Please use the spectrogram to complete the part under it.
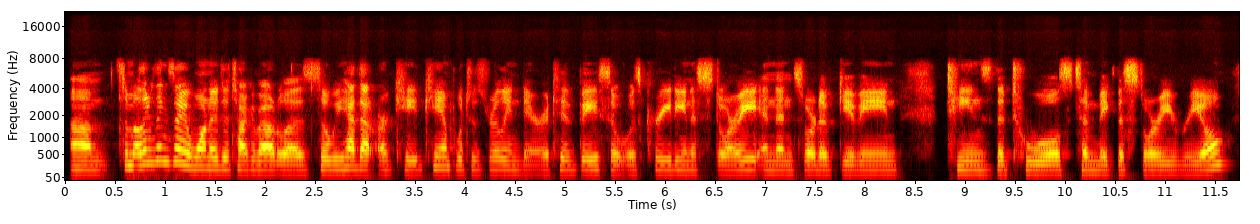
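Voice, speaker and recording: A woman speaking on a video call in a lowish voice, chatty and loose, full of little fillers and asides. The sound is dull and lo-fi, with a dry, close feel. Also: moderate pace, mellow, no echo. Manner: chatty, many fillers, laughs. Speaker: library makerspace staff member. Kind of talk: casual video call interview.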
